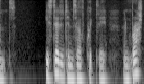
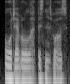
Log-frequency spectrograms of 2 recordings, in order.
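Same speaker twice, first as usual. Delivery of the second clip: usual speaking voice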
